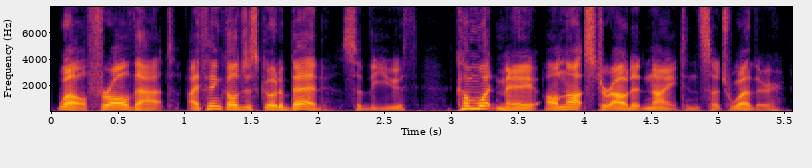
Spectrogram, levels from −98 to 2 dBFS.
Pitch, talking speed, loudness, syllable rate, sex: 125 Hz, 280 wpm, -20 LUFS, 5.4 syllables/s, male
